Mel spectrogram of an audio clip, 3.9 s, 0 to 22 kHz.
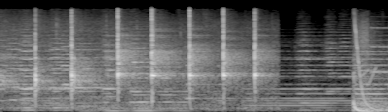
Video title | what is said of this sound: ◆명품 장작의 조건◆ 연기 NO! 거기에 맑고 고운 소리 정도는 나야죠 ( ͡° ͜ʖ ͡°)? - 서민갑부 372 회 | 잘 마른 장작에 맑고 고운 소리가 느껴지시나요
